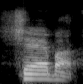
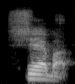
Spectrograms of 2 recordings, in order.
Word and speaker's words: Shabbat: with the sms transliterated it is pronounced like this shabbat shabbat with the th okay and since he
